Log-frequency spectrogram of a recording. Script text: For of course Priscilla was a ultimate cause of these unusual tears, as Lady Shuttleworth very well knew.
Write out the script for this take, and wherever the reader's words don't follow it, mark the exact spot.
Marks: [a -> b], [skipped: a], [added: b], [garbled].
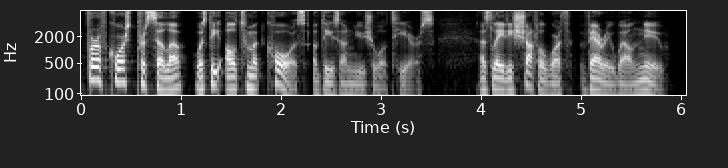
For of course Priscilla was [a -> the] ultimate cause of these unusual tears, as Lady Shuttleworth very well knew.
